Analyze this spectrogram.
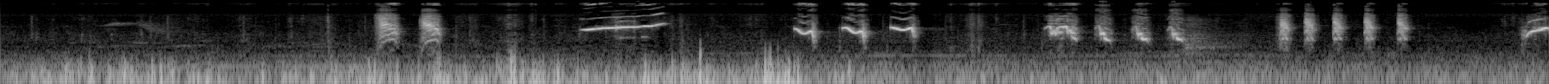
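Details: Greater green leafbird of the Medan type singing vigorously: a varied run of sharp clicking notes, a pure rising whistle near three seconds, then bursts of stacked chips and short slurred whistles, over a low rumbling background.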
